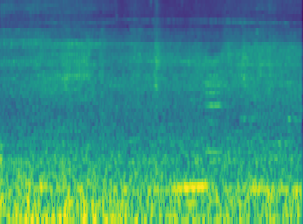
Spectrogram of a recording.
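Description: An Algiers metro train passes nearby with a steady, loud rumble and rolling roar that holds throughout, set in the city's streets near the Casbah.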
